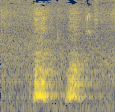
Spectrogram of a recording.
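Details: The neighbor's dog, described as never stopping barking, gives two gruff barks about half a second apart. Low room hum fills the background.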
